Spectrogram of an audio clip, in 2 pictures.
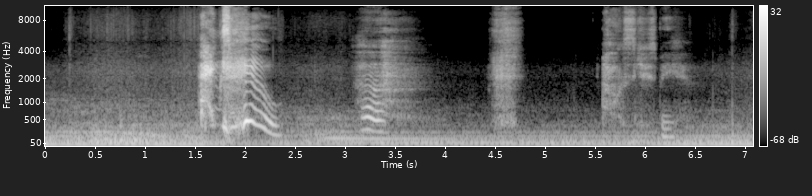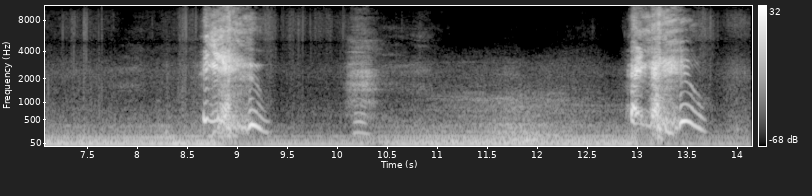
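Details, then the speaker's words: Female with a dust allergy sneezing in a car: three forceful sneezes, each after a quick indrawn breath, with a quiet rumble between; she says her nose tickles and the sneezes have been big. "oh my my nose tickles I think sneeze oh oh God these sneezes have been so big"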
